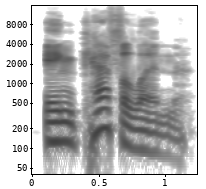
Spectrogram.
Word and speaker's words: enkephalin: Enkephalin.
